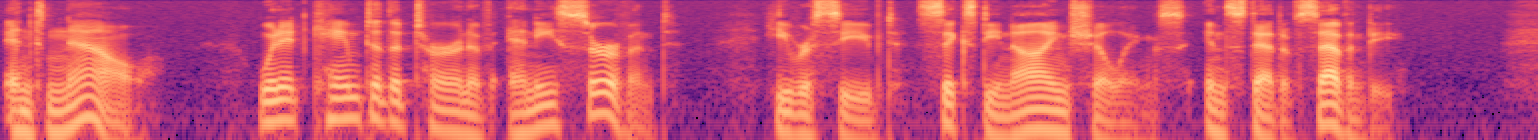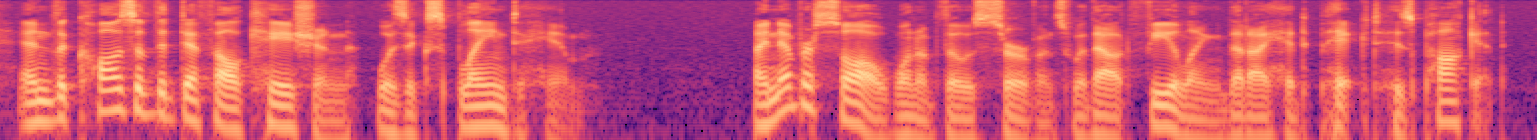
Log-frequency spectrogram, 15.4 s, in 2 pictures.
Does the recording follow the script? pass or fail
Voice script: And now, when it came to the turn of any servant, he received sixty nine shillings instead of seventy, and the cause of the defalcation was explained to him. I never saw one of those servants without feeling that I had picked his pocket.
pass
